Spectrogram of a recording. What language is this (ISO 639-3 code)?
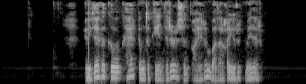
bak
